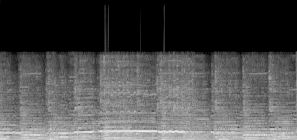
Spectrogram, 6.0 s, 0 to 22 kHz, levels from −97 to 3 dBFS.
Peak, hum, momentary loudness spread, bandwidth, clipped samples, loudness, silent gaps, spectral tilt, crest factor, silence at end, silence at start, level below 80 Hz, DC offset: 0 dBFS; none; 8 LU; 14 kHz; under 0.1%; -13 LUFS; none; -4.5 dB/octave; 14 dB; 0 s; 0 s; -24 dBFS; under 0.1%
